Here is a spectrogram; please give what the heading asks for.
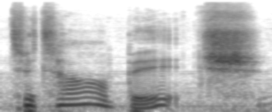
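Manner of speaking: Thanos. Pretend. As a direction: brush them off like a cocky villain. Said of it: "Thanos has just walked in and just gone".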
